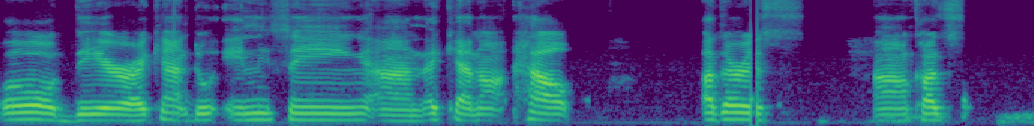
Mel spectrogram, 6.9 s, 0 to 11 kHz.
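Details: Post-stroke aphasia in an adult woman who had three strokes (2017, 2018, 2019). The first was haemorrhagic, causing loss of speech and right-sided paralysis. Speech has been regained, but some words will never come back.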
